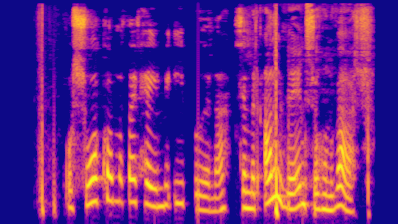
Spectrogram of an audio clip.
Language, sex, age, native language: Icelandic, female, 30-39, Icelandic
